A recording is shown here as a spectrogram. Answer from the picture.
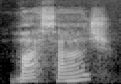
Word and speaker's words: massage: we're talking about today actually you can have it in the first or the second syllable you can say massage as craig just said but i tend to say massage but we're both right yes both are correct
